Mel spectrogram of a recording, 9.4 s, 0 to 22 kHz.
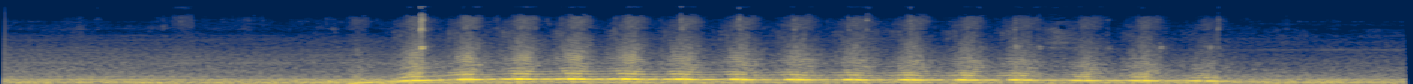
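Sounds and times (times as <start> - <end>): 
bullroarer whirring: 2.2 - 8.7.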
